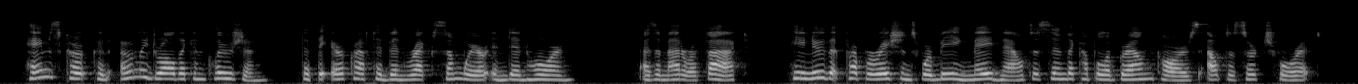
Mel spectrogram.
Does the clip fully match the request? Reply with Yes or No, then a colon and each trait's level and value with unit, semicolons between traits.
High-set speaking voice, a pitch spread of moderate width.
Yes: high, 240 Hz; average, 3.0 semitones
